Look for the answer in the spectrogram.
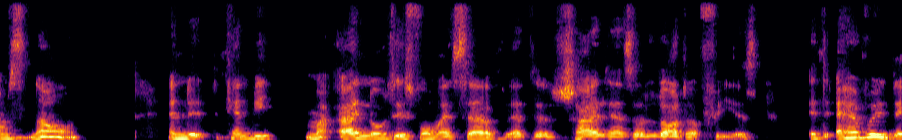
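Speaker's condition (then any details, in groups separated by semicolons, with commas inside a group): ALS, bulbar form, bulbar onset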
